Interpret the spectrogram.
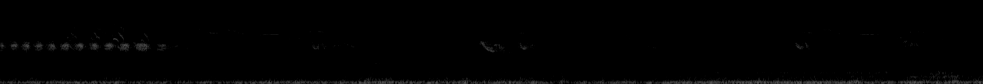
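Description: Birds chirping faintly: a rapid trill in the first second and a half, then scattered short chirps and whistles, over a faint low outdoor background.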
